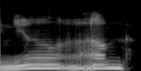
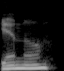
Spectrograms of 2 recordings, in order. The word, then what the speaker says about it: enum: I thought like it would be like number. Enum, like number. No. But it's enum. Enum.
